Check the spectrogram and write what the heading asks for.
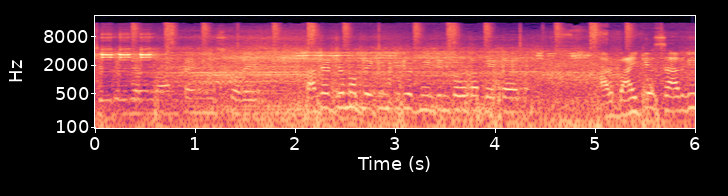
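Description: A man's voice talking over the steady running and road noise of a Yamaha MT-15 motorcycle being ridden.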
